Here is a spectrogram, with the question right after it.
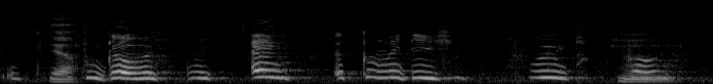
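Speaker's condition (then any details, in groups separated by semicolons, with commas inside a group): Cerebral palsy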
